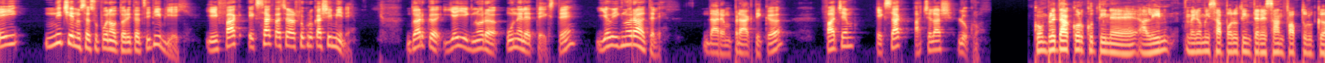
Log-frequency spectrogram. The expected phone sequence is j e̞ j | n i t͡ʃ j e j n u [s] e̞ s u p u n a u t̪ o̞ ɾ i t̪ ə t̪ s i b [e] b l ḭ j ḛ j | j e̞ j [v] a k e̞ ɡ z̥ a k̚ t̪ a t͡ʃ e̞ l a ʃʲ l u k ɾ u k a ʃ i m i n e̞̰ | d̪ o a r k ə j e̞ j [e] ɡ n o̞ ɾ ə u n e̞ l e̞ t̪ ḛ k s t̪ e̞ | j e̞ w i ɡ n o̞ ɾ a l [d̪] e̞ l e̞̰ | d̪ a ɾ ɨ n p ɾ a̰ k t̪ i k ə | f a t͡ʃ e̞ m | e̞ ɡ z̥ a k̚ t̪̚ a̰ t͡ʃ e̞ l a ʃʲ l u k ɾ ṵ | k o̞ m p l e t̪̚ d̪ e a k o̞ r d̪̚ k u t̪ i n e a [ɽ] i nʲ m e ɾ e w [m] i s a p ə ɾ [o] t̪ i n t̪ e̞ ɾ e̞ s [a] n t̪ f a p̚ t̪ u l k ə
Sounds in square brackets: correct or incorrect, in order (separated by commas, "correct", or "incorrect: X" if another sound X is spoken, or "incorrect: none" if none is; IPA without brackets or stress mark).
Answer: correct, incorrect: i, incorrect: f, incorrect: i, incorrect: t̪, incorrect: l, correct, incorrect: u, correct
